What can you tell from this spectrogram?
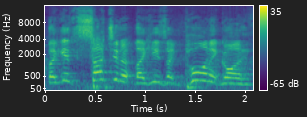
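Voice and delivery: ordinary delivery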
